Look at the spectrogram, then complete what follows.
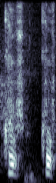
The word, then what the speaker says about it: Ku: Coup enfin ça se prononce coup parce que c'est d'origine japonaise.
